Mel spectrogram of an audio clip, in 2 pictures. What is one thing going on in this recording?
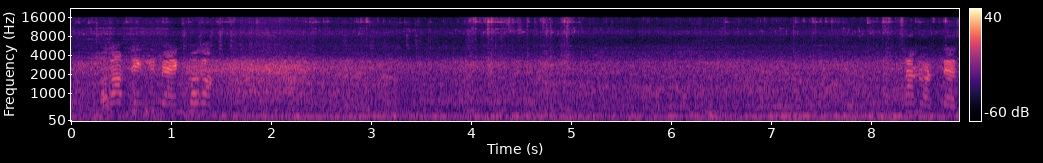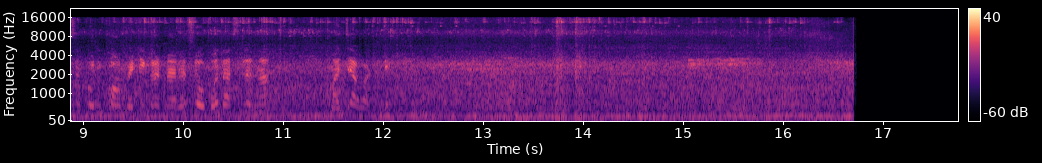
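An auto-rickshaw engine drones and rattles steadily.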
